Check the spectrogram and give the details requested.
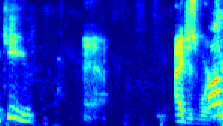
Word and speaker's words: Kyiv: Just like Kiev is actually Kyiv.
